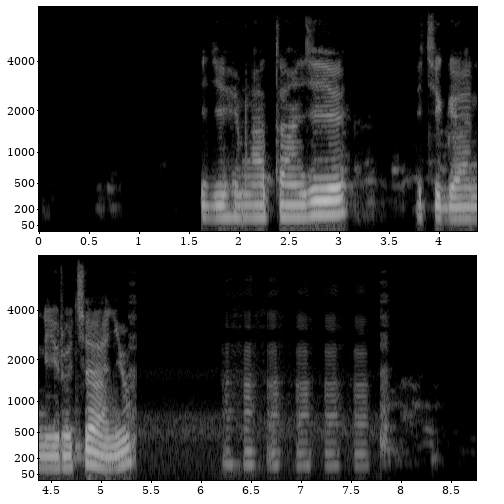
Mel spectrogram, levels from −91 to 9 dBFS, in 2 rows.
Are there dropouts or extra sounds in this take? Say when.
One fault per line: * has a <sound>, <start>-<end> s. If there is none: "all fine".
* has a laugh, 6.2-7.7 s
